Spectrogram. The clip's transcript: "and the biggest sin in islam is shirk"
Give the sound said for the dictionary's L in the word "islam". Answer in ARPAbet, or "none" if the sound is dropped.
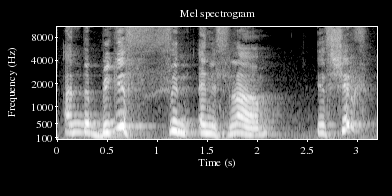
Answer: L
